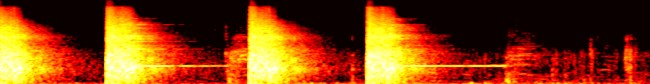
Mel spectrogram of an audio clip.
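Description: A steel target rings briefly when hit.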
